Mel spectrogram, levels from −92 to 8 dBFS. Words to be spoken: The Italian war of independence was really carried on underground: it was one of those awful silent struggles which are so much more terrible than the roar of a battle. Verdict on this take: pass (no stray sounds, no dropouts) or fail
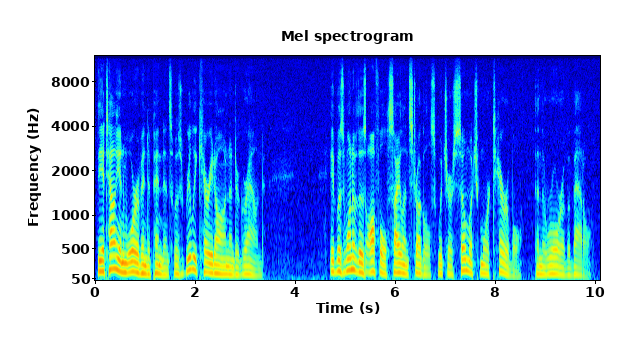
pass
